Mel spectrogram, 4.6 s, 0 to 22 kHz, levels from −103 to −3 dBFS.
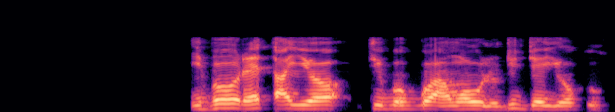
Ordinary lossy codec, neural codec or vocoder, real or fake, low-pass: none; vocoder, 44.1 kHz, 128 mel bands, Pupu-Vocoder; fake; 5.4 kHz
